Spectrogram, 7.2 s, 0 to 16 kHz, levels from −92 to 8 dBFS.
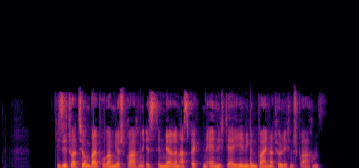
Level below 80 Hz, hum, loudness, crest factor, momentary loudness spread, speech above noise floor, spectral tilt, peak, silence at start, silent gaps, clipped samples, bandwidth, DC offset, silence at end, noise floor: -60 dBFS; none; -28 LUFS; 22 dB; 11 LU; 38 dB; -4 dB/octave; -8 dBFS; 1.15 s; none; under 0.1%; 8 kHz; under 0.1%; 0.8 s; -67 dBFS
